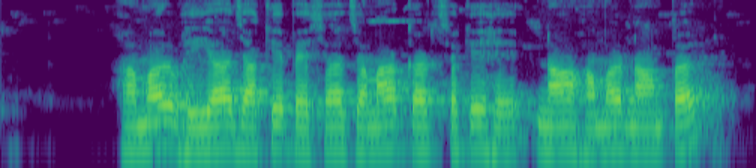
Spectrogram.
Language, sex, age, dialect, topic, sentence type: Magahi, male, 25-30, Northeastern/Surjapuri, banking, question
